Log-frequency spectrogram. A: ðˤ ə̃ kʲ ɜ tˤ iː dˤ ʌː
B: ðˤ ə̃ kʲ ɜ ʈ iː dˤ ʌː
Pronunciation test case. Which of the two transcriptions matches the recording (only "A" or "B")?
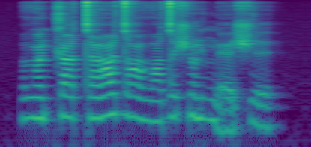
A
